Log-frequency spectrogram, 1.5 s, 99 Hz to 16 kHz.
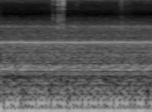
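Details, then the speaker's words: Ford Mustang GT 4.6 3-valve, which previously ran very badly with water in spark plug holes, after cleaning spark plugs and ignition coils: steady even idle with smooth deep burble, no misses or ticks. "it actually sounds pretty good now that it's running"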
